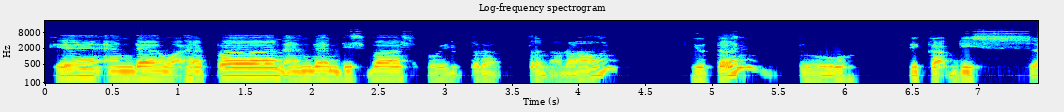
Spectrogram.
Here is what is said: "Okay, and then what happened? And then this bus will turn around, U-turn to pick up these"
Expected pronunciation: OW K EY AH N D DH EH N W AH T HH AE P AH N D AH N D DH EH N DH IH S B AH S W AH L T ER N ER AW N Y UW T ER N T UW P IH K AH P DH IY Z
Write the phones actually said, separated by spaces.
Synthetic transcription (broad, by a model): K EY AH N D EH N W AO T HH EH P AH N AH N D EH N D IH S B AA S W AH L T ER N ER AW N Y UW T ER N T UW P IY K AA P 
